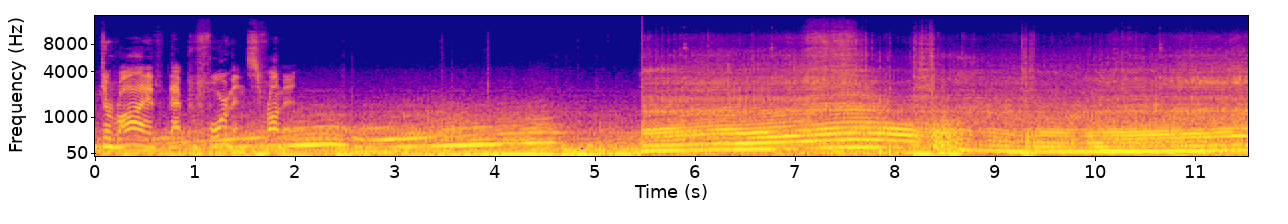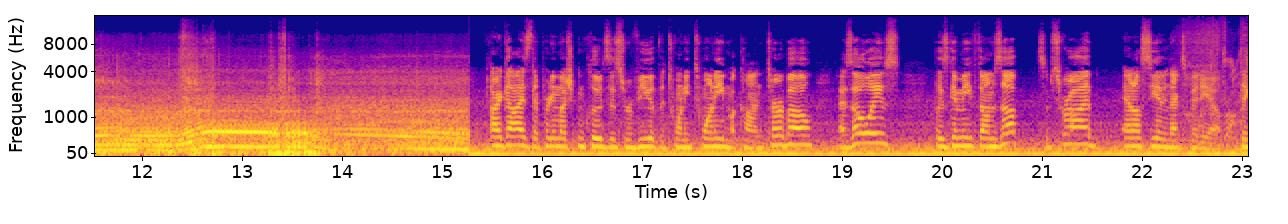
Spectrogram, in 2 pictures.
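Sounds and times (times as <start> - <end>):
car engine accelerating: 0.0 - 15.3.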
